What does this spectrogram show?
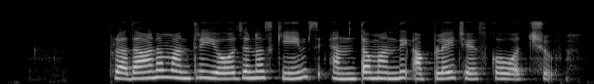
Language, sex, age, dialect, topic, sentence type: Telugu, female, 25-30, Utterandhra, banking, question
